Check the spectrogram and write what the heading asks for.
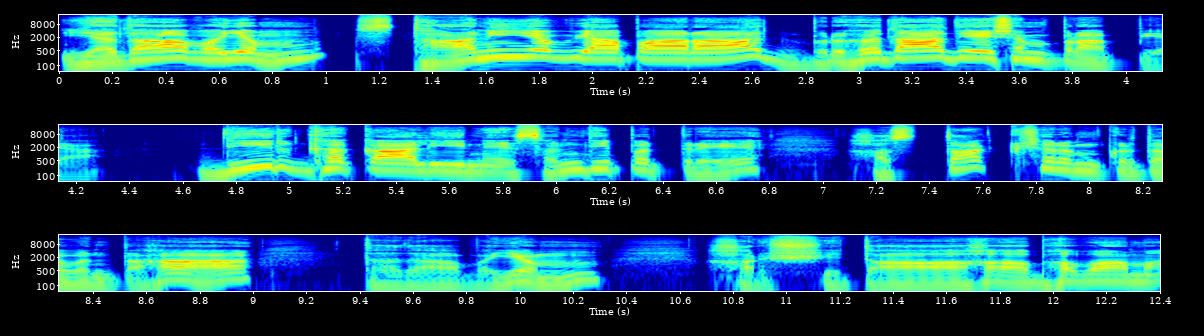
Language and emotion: Sanskrit, happy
